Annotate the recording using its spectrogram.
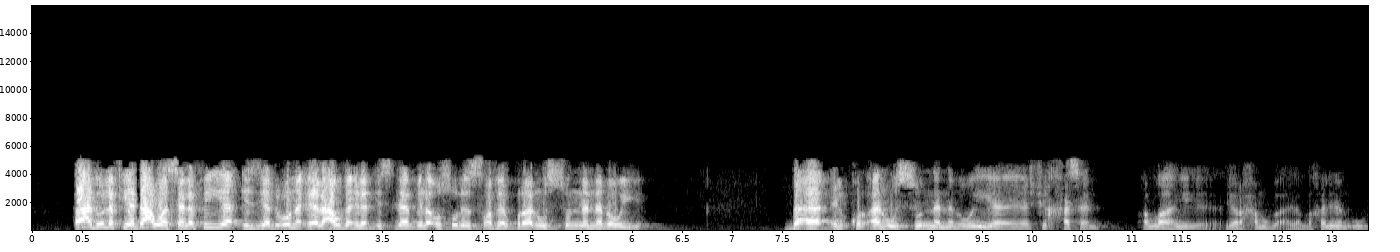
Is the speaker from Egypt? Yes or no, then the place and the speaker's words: yes; Egypt; زي اللي حصل عندنا في مصر الآن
